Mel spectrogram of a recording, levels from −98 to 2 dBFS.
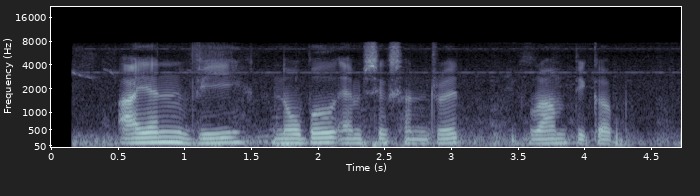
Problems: none marked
